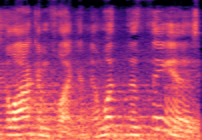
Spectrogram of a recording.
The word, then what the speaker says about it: Glaucomflecken: much easier to pronounce Glock and flecken and what the thing is now that people actually think my name is Dr glocken flecken like I I people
